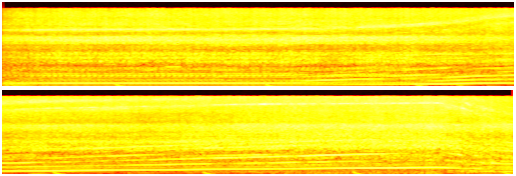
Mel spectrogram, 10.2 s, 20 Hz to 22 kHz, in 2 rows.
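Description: Twin-turbocharged Audi R8 V10 making a wide-open-throttle pull on a chassis dyno. The engine holds steady revs for about three seconds, then climbs smoothly for about six seconds with a high whine rising alongside, and drops off sharply near the end as the throttle is lifted. It is a power run on a freshly flashed, higher-boost calibration.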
